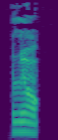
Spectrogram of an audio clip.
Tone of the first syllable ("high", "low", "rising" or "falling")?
low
